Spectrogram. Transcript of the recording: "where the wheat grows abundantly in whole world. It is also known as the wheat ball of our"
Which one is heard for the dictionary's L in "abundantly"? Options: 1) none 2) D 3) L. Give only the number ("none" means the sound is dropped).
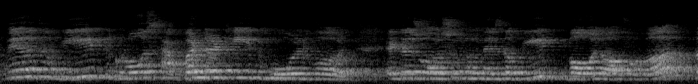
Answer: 1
